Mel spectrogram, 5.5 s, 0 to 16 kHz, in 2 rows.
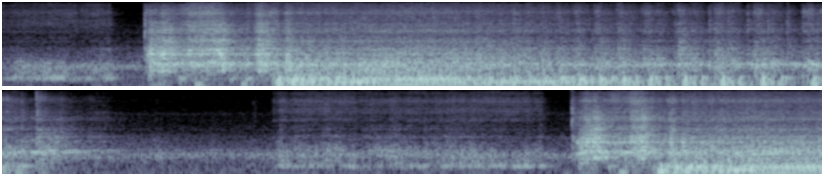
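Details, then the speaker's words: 1980 Kawasaki KZ LTD440 after rebuild, on starting fluid with choke: rough, uneven running, surging and sagging with lumpy, chugging firing; struggling to keep running, not running on its own fuel. "i can't imagine all of that it's chugging a little it kind of wants"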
